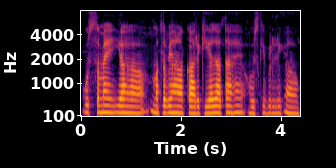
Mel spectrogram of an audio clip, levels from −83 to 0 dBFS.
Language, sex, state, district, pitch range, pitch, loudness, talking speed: Hindi, female, Chhattisgarh, Bastar, 180-190 Hz, 185 Hz, -20 LUFS, 165 wpm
